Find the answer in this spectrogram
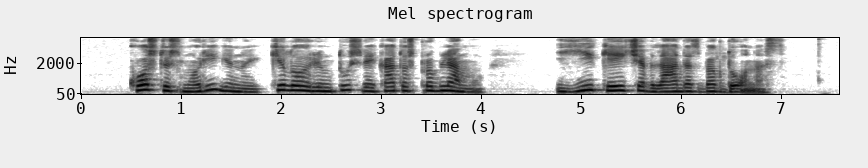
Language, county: Lithuanian, Tauragė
